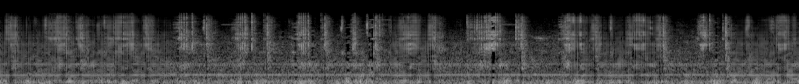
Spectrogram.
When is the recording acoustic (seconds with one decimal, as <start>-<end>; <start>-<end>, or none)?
1.7-3.9; 4.4-5.7; 6.6-7.3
